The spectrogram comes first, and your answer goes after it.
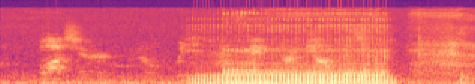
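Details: English Bulldog asleep in the house, phone recording: a soft breathy sound first, then one loud, drawn-out, gravelly snore of about one and a half seconds with a vibrating rattle, indoors.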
